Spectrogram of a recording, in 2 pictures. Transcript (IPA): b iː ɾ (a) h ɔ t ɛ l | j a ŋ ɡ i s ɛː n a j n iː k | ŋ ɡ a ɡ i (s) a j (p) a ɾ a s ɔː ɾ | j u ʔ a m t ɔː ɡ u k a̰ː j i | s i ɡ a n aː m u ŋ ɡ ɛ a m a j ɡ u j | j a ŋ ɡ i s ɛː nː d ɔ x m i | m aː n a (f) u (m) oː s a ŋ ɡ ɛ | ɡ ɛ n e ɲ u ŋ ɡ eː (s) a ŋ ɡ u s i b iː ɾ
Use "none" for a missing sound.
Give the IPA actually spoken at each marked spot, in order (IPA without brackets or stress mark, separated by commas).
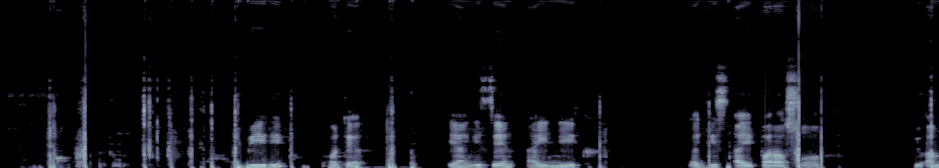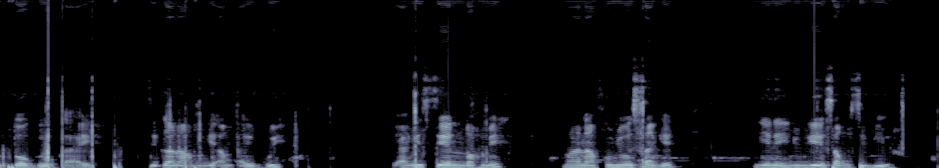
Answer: i, s, p, f, ɲ, s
